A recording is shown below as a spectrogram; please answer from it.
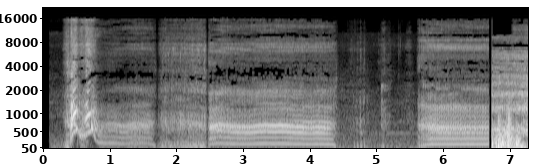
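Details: Angry dog growling in long, low, steady rumbles lasting about two seconds each, opened and closed by sharp, loud bark bursts, with short quiet gaps between the growls.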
